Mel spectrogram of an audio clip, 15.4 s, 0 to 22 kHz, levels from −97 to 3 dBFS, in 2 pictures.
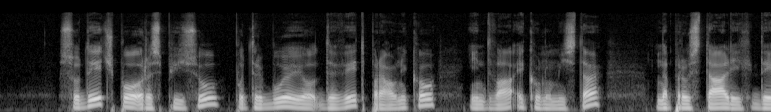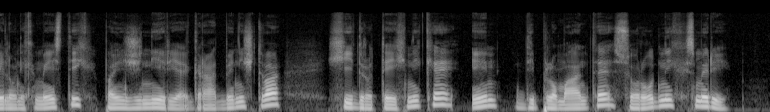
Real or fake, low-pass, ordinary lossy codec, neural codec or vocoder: real; 14.4 kHz; none; none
